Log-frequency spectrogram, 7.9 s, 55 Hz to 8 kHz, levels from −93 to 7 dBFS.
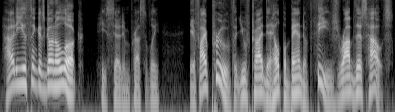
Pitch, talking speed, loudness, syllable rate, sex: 125 Hz, 205 wpm, -19 LUFS, 5.1 syllables/s, male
